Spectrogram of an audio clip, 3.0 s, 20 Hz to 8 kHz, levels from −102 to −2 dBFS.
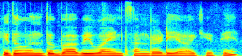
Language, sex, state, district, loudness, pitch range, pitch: Kannada, female, Karnataka, Koppal, -15 LUFS, 185-200 Hz, 190 Hz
